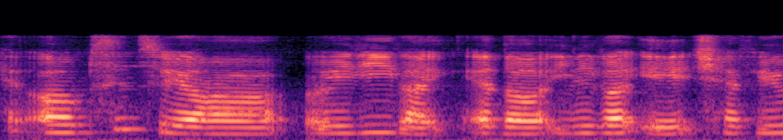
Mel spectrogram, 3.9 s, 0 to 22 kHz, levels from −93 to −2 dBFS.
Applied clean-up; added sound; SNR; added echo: neural separator model SepFormer DNS4.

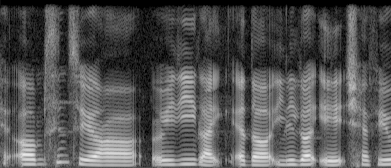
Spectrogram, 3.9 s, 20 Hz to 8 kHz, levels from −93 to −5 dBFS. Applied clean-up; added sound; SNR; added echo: none; none; none; none.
